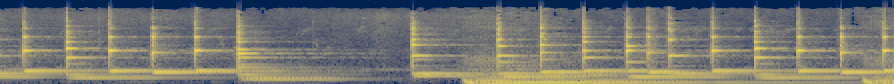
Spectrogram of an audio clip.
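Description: Smartphone ringtone playing a repeating marimba-like melody of short struck notes. About halfway through, a low buzz joins it, the phone vibrating against the hard surface it lies on; the buzz breaks off briefly near the end and starts again.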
